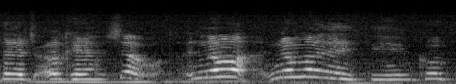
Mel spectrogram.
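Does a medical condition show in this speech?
Yes: cerebral palsy; since birth, affects muscles and joints, walks and moves independently, early intervention and therapy in childhood; slow speaker, listeners take time to understand, speaks verbally.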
